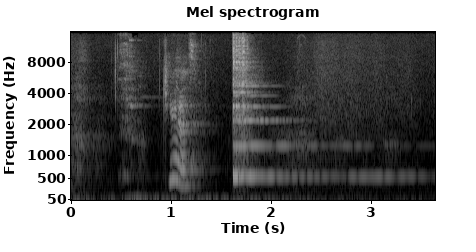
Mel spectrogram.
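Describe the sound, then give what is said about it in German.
Two wine glasses holding beer meet in a single bright clink in a toast in a hotel room, and the pure ringing tone lingers and slowly fades for about two seconds, following a brief murmur of voices. “Wir trinken Bier aus Weingläsern ich weiß nicht, ob ich es gut oder schlecht finden soll, aber das Wichtigste ist, sonst hat sich nichts verändert.”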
